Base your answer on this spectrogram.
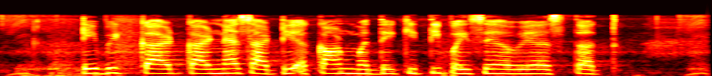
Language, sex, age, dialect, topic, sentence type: Marathi, female, 18-24, Standard Marathi, banking, question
